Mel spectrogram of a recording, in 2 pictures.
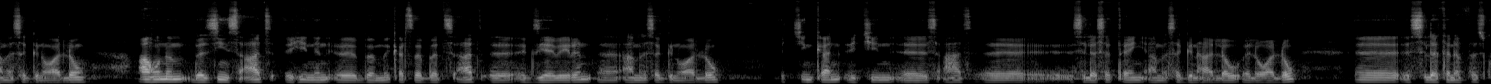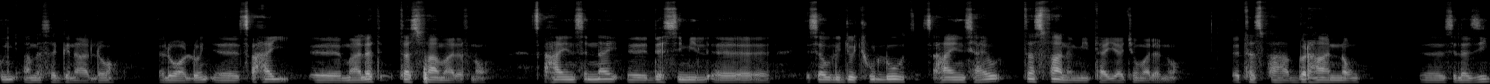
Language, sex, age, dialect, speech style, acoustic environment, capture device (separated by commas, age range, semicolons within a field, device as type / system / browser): Amharic, male, 35-44, Ethiopia - Addis Ababa, relaxed, silence, mobile / Linux / Chrome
